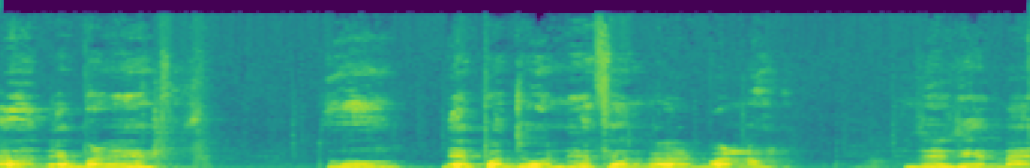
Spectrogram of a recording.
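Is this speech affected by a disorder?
Yes: amyotrophic lateral sclerosis (ela).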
